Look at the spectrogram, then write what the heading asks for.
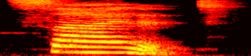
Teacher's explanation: Nhấn trọng âm âm tiết đầu tiên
